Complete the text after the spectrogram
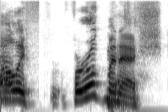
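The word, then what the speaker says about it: Farokhmanesh: Is that how you say it? – Ali Farukmanesh. Yes.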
